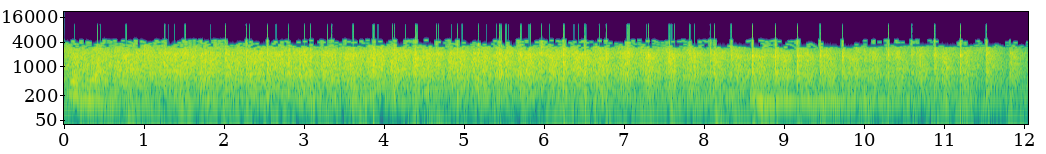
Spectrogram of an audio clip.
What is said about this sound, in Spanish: Bueno, un aplauso para el míster.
